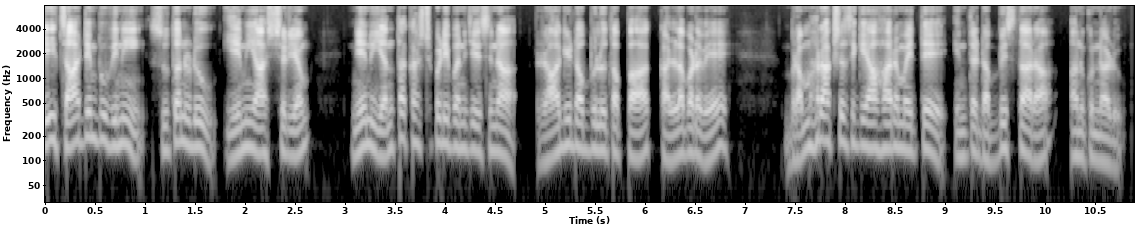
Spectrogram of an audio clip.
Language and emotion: Telugu, neutral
